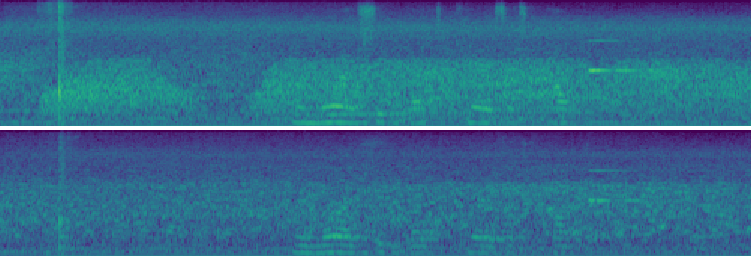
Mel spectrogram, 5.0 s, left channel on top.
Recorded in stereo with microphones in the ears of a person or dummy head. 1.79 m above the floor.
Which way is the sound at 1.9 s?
85° left.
